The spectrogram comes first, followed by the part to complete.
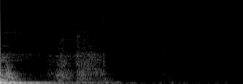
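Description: A full metal tin of varnish set down on a wooden table with a single heavy thud that dies away over about a second, followed by a faint short scuff. The rest is near silence.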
